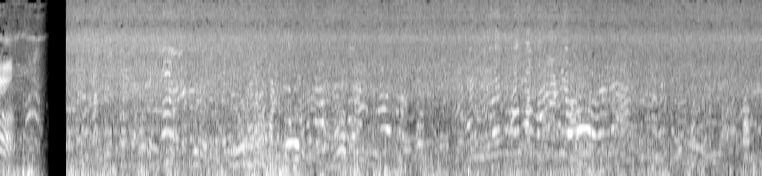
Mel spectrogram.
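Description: Heavy rain pours down outdoors in gusty wind.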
